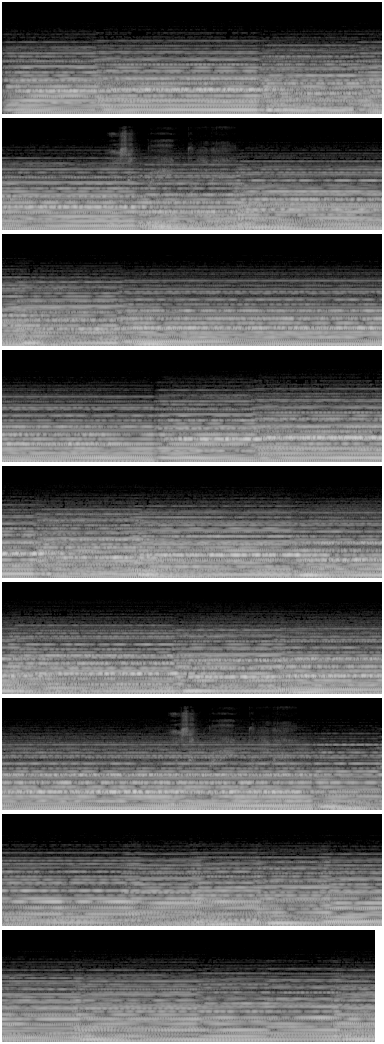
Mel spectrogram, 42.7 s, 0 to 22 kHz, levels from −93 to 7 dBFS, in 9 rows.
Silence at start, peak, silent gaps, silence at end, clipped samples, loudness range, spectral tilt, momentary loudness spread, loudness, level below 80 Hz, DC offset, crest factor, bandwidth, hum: 0 s; -6 dBFS; none; 0 s; under 0.1%; 3 LU; -8 dB/octave; 4 LU; -20 LUFS; -30 dBFS; under 0.1%; 14 dB; 7.4 kHz; none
